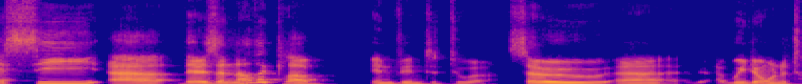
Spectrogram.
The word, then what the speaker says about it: Winterthur: So am I saying it right? Winterthur is the area that you're from. I did a little bit of research tonight about the club. Yeah, good job. Yeah, it's Winterthur. Winterthur is the city.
